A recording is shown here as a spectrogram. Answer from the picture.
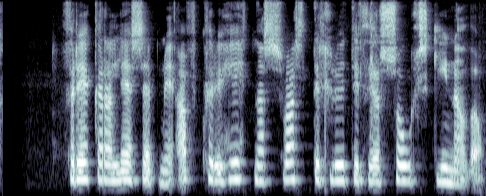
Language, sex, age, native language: Icelandic, female, 40-49, Icelandic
